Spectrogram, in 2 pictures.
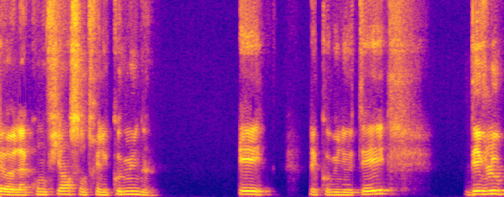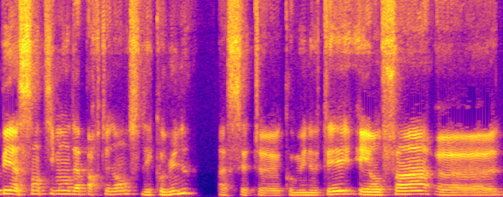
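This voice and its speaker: A man giving an explanatory presentation in a halting way, often repeating words as he goes. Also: a little high, mellow. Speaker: local authority staff presenter.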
